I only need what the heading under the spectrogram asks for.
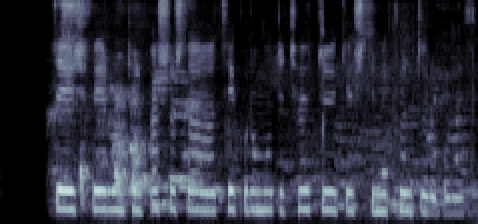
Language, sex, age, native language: Icelandic, male, 18-19, Icelandic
